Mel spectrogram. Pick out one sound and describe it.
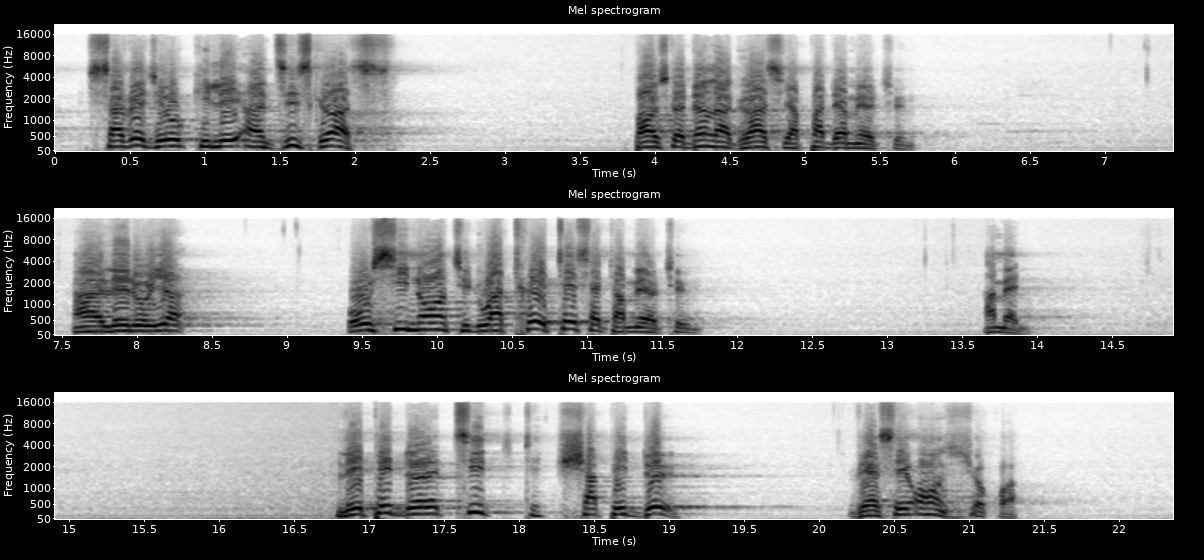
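An older man preaches with animation through a microphone in a reverberant hall, in bursts with pauses.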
